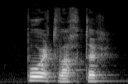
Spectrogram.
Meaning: gatekeeper, one who guards a gate
- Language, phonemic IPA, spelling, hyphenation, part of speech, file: Dutch, /ˈpoːrtˌʋɑx.tər/, poortwachter, poort‧wach‧ter, noun, Nl-poortwachter.ogg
